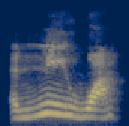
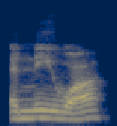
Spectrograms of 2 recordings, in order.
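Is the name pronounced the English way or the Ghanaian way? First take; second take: Ghanaian; English. First: The name is said with Ghanaian pronunciation. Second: The name is said with English pronunciation. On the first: "If you wanna do Ghanaian" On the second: "If you wanna kind of anglicize it"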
